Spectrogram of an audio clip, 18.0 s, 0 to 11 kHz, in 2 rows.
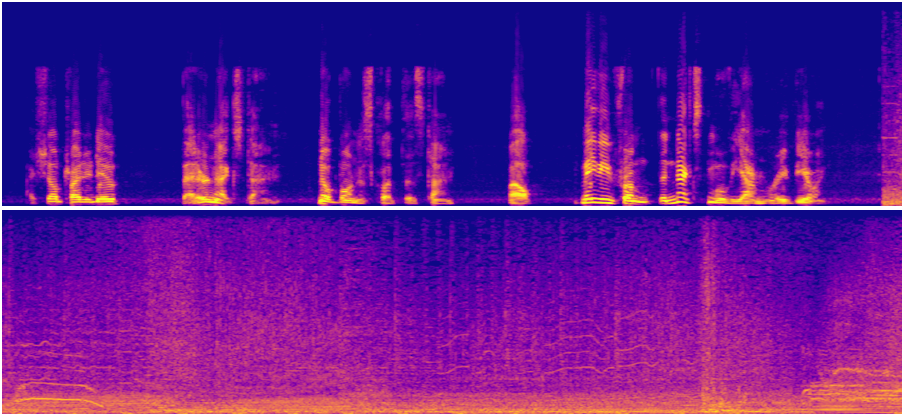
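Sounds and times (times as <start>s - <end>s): action soundtrack music: 8.8s - 18.0s
car engines: 8.8s - 18.0s
gliding whines: 8.8s - 18.0s
tires squealing: 8.8s - 18.0s.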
